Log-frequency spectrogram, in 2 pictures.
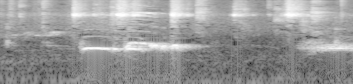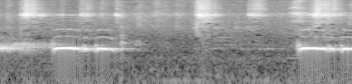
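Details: Zebra dove song at a local contest in Salatiga, Central Java; three burry, trilled coo phrases spaced about two seconds apart, with constant hissy crowd noise behind.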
